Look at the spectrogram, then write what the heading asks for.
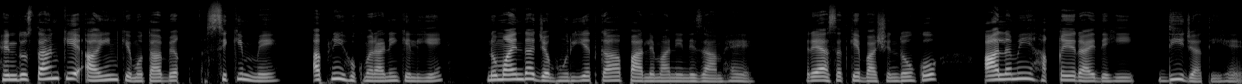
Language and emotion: Urdu, neutral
